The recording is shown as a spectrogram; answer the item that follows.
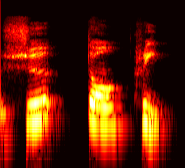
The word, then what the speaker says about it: je t'en prie: So je t'en prie. Je t'en prie. Je t'en prie. Je t'en prie. So it's very important. Understand the sound. Je vous en prie. Je vous en prie. Je t'en prie.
